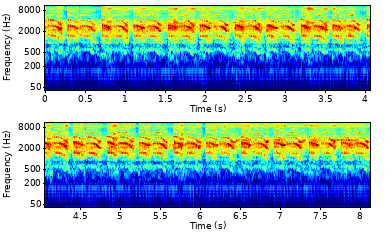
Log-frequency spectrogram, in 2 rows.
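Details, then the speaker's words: Nissan Patrol ZD30 diesel with no compression, hot and cranked without glow-plug heat (heater not working): steady fast starter whirr with even cranking pulses, no firing. Hard cranking from low compression; it later started after oil was added. "Op ang tigas naman eh kasi wala tayong ano hindi naghi heater to"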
